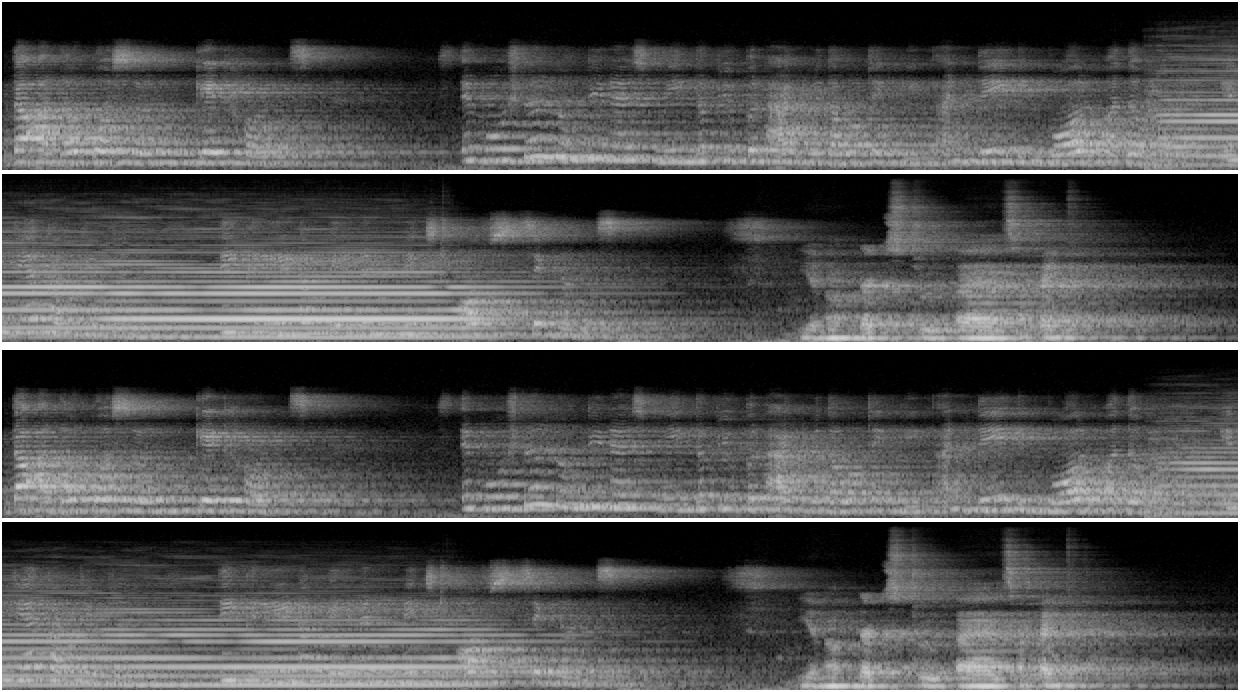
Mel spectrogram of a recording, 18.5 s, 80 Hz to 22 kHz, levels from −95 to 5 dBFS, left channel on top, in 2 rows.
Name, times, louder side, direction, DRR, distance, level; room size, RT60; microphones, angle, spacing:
voice 1, 0.0-2.3 3.4-10.4 10.8-13.9 14.8-15.0, equal, 15° right, -3 dB, 3.6 m, -26 dB
Bowed string instrument, 8.6-12.8, left 5 dB, 40° left, 2.8 m, -20 dB
voice 2, 15.2-17.4, right 1 dB, 35° right, 0 dB, 1.1 m, -21 dB
22.5 x 12.0 x 5.2 m, 2.8 s
head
